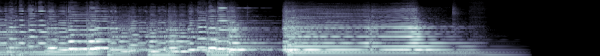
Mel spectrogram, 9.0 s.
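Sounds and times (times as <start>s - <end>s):
fiddle playing a reel: 0.0s - 7.0s
piano: 0.0s - 7.8s.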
